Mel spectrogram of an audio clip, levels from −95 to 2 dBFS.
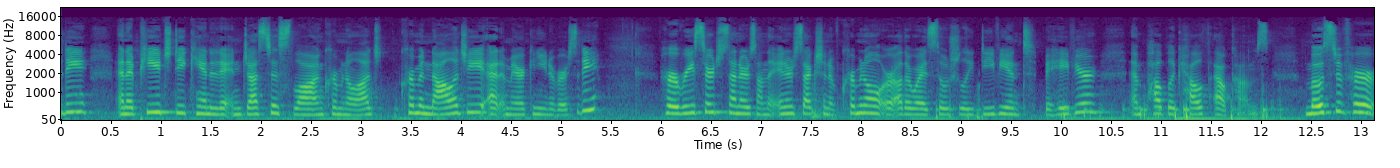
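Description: No fault is audible anywhere in the recording.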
